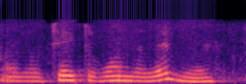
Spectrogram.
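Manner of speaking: plain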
